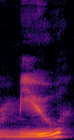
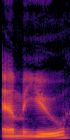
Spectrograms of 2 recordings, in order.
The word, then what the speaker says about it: mu: use this greek letter mu so it's like m u is how we pronounce it or like a cow like mu but it looks like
